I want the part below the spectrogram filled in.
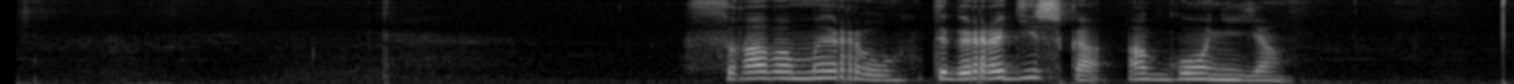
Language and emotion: Russian, neutral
